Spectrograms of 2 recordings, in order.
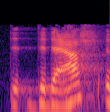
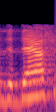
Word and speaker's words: Didache: I had my computer pronounce it for me last night because I knew I wasn't going to say D-I-D-A-C-H-E. Didache is what it... I think it said Didache. D-A-D-A-C-H-E.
